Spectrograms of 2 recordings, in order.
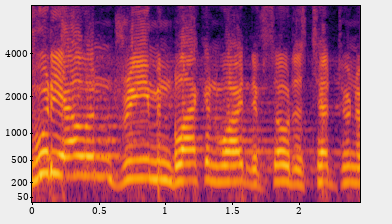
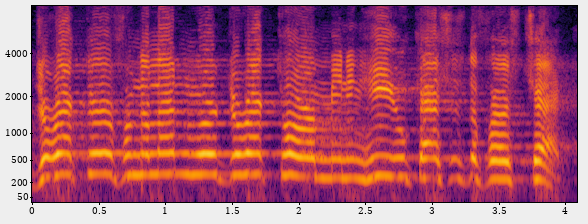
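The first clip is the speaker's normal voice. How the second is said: George Jessel; 4 semitones higher than usual. Acted. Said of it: "I will now channel the spirit of George Jessel".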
